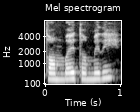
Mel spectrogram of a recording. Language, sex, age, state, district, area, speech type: Telugu, female, 60+, Andhra Pradesh, Vizianagaram, rural, spontaneous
